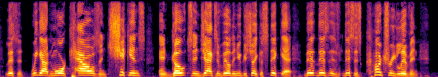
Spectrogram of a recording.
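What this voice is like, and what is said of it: Deep Southern US accent. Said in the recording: “my accent is so deep Southern”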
